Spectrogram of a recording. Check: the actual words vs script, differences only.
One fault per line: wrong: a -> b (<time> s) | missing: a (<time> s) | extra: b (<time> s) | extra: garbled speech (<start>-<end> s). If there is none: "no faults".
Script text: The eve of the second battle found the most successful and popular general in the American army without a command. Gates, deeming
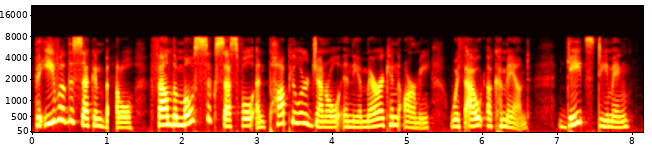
no faults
